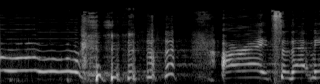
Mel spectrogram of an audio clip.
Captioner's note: laughs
